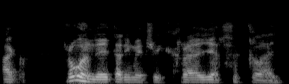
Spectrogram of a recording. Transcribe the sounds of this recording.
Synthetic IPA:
aɡ | ruːhənɨdanimɛtʰrikʰreɨɛrθəɡ̥laɨ

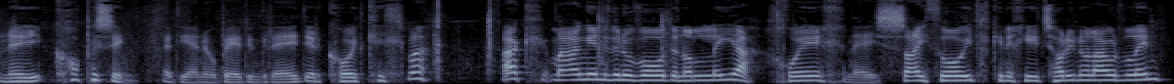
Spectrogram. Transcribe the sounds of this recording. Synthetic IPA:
neɨkʰɔpʰəsɪŋədiɛ̰nɔ̰wbeːdwɨnɡneɨdirkʰoːɨd̥kʰɪɬma | akʰmaaŋɛnɨðənuːvoːdənɔlˠejaχweːχnḛjsajθoːɨd̥kʰɪniχiːtʰɔɾinuːlˠawrvlˠɪn

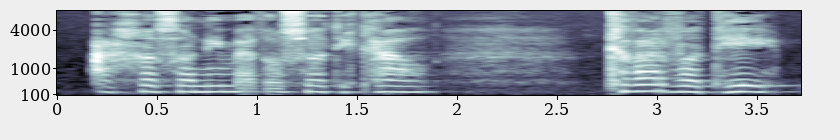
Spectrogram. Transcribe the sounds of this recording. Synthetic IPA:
aχɔsɔnimɛ̰ðʊlˠʃowədikʰalˠ | kʰəvarvɔd̥hiː

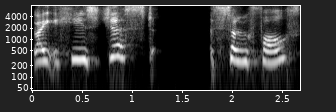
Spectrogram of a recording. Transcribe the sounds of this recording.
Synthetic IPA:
laɪkhizd͡ʒʌst | soʊfɔlˠs

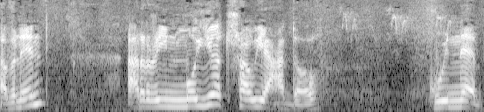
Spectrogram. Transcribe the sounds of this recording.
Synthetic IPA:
avənɪn | aɾəɾiːnmʊjɔtʰrawjadɔlˠ | ɡ̥wɪnɛb

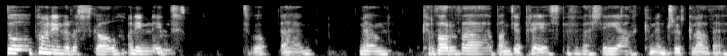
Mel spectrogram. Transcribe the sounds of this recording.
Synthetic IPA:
dopʰamninəɾəskɔlˠɔninːeɨd̥ | tʰɪbɔ | ə̰ːm | mɛwn | kʰarvɔrvabandjapʰreːspʰɛθɛvɛɬiakʰəmɛndʰrɪrɡla̰ðɛ̰

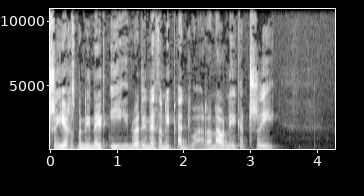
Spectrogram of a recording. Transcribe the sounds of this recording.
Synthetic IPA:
riːaχɔsbənːineɨdiːnwɛdineθɔnipʰɛdwa̰ɾanawrnikətʰriː

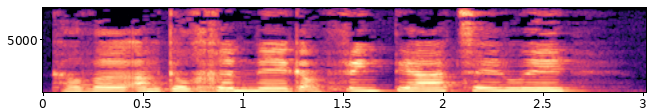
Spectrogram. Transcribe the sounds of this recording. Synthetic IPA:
kʰalˠvɔamɡɛlˠχənɪɡamfrɪntjatʰejlˠi

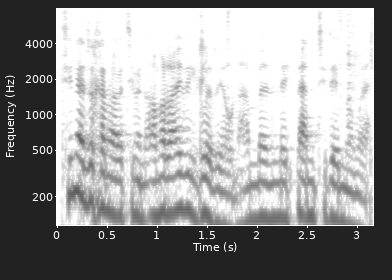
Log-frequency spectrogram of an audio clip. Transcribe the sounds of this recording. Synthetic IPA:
tʰiːnɛdrɪχanavɛtʰiːmɪnɔmaɾajviɡlˠəɾjawnamənːejpʰɛntʰidemnɔnwɛɬ

